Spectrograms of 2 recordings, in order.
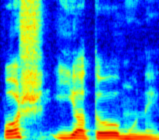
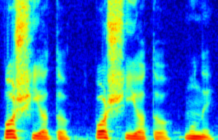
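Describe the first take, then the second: First: Slow পশ, gap, then ইয়ত মুনে; broken into parts. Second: পশ ইয়ত linked as one word; joined pronunciation. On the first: Teacher splits the word for learners, পশ and ইয়ত apart. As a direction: separate পশ from ইয়ত, stretching each piece. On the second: Teacher shows how it is said together, পশ ইয়ত without a gap. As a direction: run পশ straight into ইয়ত. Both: Shown as a demonstration. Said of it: "একই রকমভাবে আমরা একসাথে উচ্চারণ করব".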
